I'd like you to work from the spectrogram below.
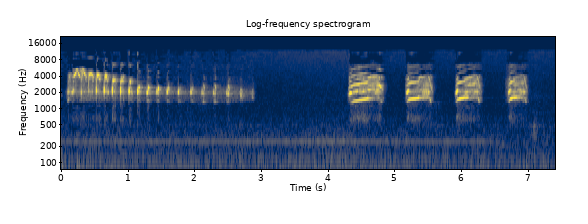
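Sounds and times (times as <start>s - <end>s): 
bald eagle calling with chittering notes and squealing cries: 0.0s - 3.0s, 4.3s - 7.1s.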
